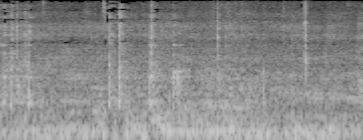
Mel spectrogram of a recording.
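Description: A few light clinks of ceramic plates and saucers being handled on a wire shelf, over background music and faint voices.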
